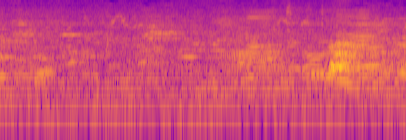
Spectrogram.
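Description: A dog gives a couple of short, sharp barks, the loudest near the end, over people talking.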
